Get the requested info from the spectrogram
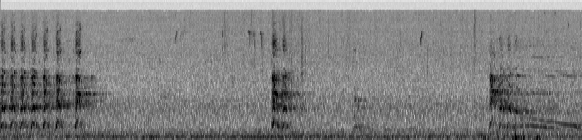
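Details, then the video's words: Dog in a bout of nuisance barking: a quick run of sharp, harmonic-rich barks at the start, then a short burst midway and another cluster near the end, over steady low background rumble. "Nuisance barking again."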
